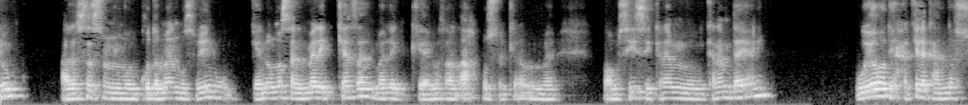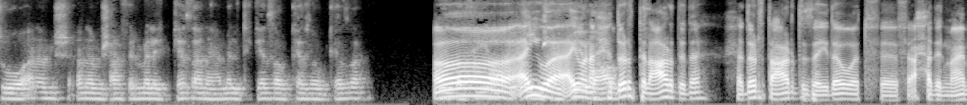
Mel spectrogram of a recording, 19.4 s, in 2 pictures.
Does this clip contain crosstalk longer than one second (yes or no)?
yes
